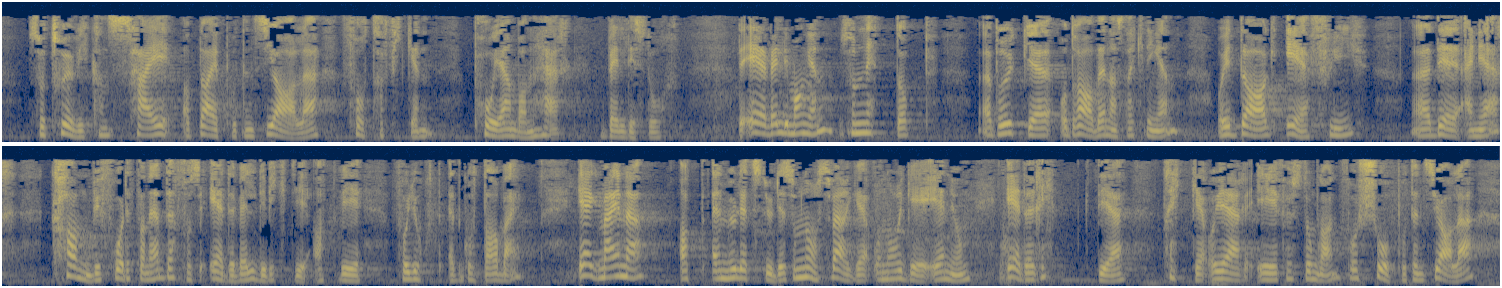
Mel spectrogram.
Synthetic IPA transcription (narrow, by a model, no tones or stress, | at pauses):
sɔt̪ʰɾuːʋɪkʰɑnsæɪʔɑ̰t̪̚d̪ɑæɾpʰʊt̪ɛnsɪɑ̰ːləfɔɾt̪ʰɾɑfɪ̥kːən | pʰɔjæʁnbɑːnn̩ɦæ̰ːɾ | ʋɛld̪ɪst̪uːɾ | d̪̥ɛʔæɾʋɛld̪ɪmɑŋːənsɔmnɛt̪ːɔp | bɾʉːkəɾɔd̪ɾɑːd̪ɛnːəst̪ɾɛknɪŋənɔɪd̪ɑːɡɛflyː | d̪ɛæ̰ɪnḛːɾ | kʰɑnʋɪfoːd̪ɛt̪ːəneːd̪æɾfɔɾsɔʔɛɖɛʋɛld̪ɪʋɪkt̪ɪʔɑ̰t̪ʰʋɪfɔːɾjʊɾt̪ɛt̪ɡɔt̪ːɑɾbæ̰ɪ | ɛɡmæɪnəɾ | ʔɑt̪æɪnmʉːlɪheːt̪st̪ʉːd̪ɪəsɔmnoːsʋæɾɡəʔɔnɔɾɡəɛɾʔeːnɪɔmɛɖ̪ɛɾɪt̪ | ɪə | t̪ʰɾɛkːə̰ʔɔjæːɾə̰ʔɪfœst̪əɔmɡɑŋːfɔɾɔʂoːpʰʊt̪ɛnsɪɑːlə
